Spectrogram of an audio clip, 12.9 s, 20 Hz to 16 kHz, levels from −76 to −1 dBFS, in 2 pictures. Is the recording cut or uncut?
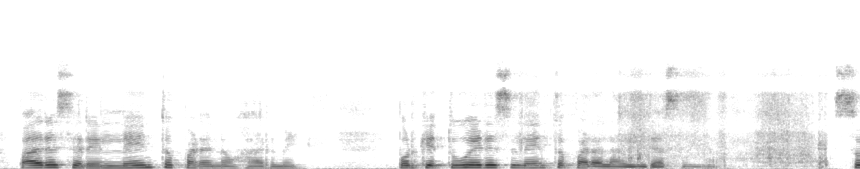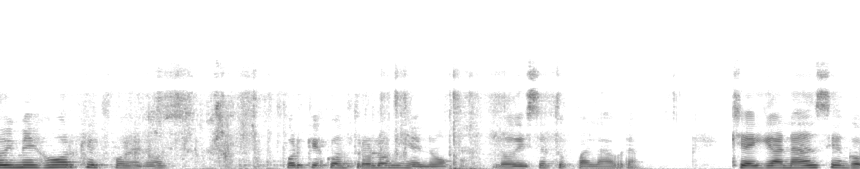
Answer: uncut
